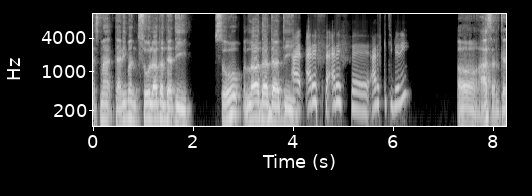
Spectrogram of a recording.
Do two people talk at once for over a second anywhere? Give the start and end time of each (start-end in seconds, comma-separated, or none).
none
